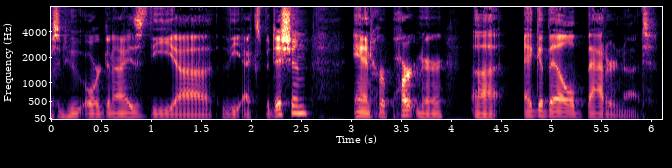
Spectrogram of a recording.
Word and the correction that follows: Batternugget: or Batternugget. And Batternugget, yes.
